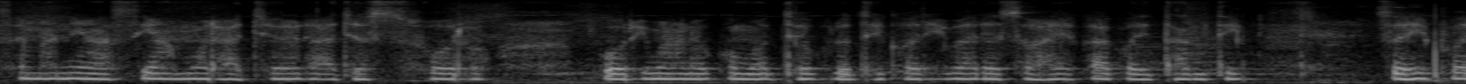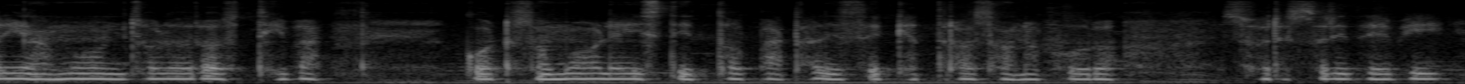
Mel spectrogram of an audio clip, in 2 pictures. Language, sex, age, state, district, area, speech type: Odia, female, 18-30, Odisha, Subarnapur, urban, spontaneous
